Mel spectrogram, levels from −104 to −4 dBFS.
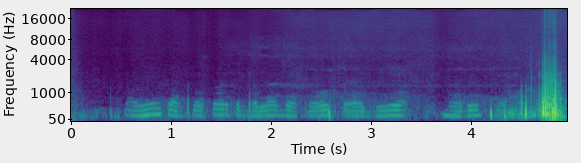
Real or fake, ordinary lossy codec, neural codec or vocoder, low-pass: fake; none; codec, 44.1 kHz, 7.8 kbps, DAC; none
